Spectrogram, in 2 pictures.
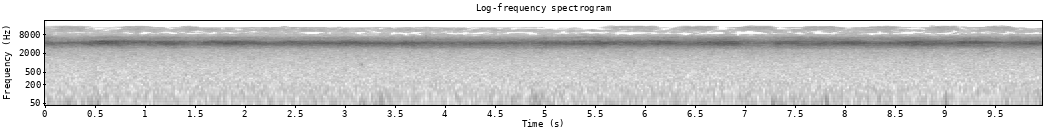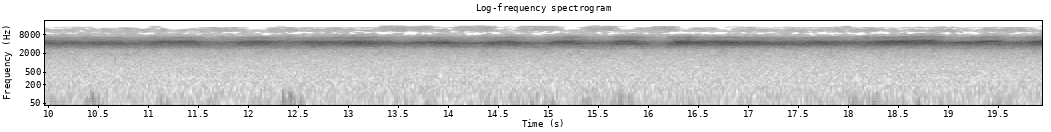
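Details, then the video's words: Male cicadas shrilling in a Japanese summer, a continuous high-pitched buzzing drone with faint, rapid fluctuations in intensity throughout, the chorus unbroken from start to end. "Japan Summer Cicada Shrilling"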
